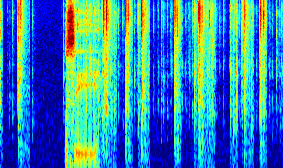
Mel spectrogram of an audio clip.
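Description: Keys clatter on a computer keyboard in quick irregular bursts of clicks with short pauses between them, close and moderately loud, and a voice speaks briefly near the start.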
